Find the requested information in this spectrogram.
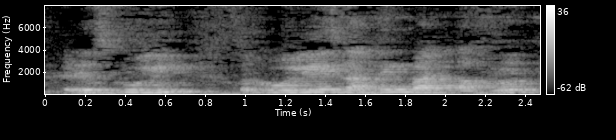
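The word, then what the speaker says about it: coulis: that is your fruit remember s is silent it's not pullies it is cooling is nothing but a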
